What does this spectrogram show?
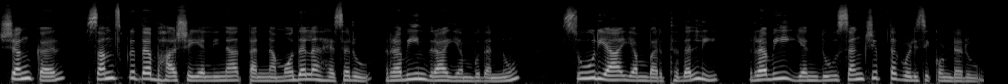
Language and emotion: Kannada, neutral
